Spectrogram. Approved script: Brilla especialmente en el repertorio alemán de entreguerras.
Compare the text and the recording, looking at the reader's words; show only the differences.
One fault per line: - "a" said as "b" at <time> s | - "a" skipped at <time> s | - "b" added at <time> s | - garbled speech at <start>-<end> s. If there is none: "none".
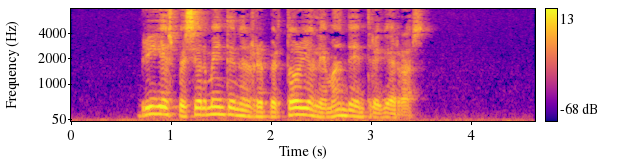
none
